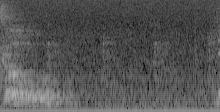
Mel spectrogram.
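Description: A voice trailing off at the start, then quiet room tone with a few faint ticks.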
